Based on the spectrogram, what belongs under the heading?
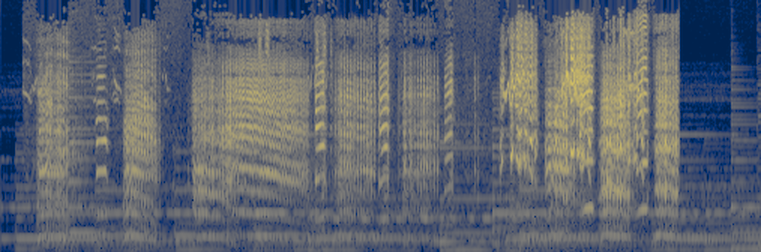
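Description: A penguin gives loud, harsh, braying calls in repeated bursts over background music.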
